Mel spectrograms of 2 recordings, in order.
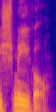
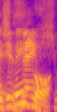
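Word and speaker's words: Smigiel: class fourstar quarterback Brady schmeel I can't I got to say schmeel I don't know any other way to pronounce it here it is s m i g i e l schmeel it's it's precious how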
